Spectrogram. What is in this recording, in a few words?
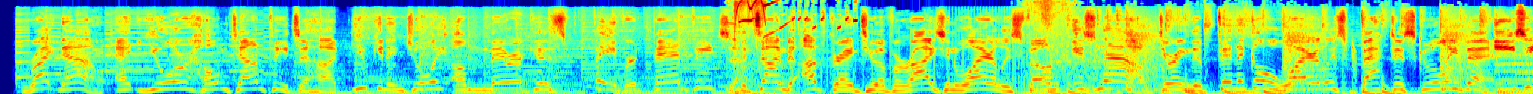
happy, male voices for radio commercials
